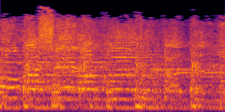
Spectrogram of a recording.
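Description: Qawwali music: a sustained, wavering melody line over repeated hand-drum strokes, a few beats a second.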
